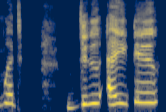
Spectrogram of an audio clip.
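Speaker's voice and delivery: high, slow, drawn-out squeal; catchphrase squeal. Acted. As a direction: stretch it out, way up high. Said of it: "That's gonna be the new discount code".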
